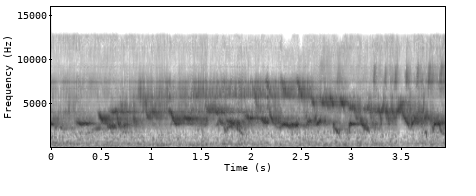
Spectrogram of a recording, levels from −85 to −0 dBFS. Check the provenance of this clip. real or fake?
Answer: fake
